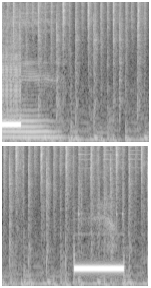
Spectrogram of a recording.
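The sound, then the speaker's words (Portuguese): The ringback tone of an unanswered telephone call: a steady mid-pitched tone sounds briefly at the start, then returns for about a second after a long quiet gap. “Tá chamando aqui. Ela não tá atendendo. Ela não viu a ligação ainda.”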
